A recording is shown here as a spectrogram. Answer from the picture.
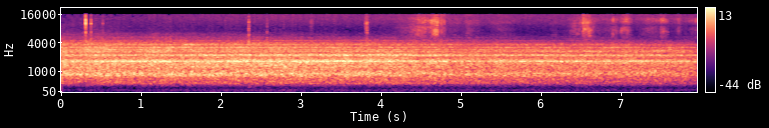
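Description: A train passing at speed: steady wheel-on-rail noise with a couple of faint steady tones through it, easing slightly over the last few seconds.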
